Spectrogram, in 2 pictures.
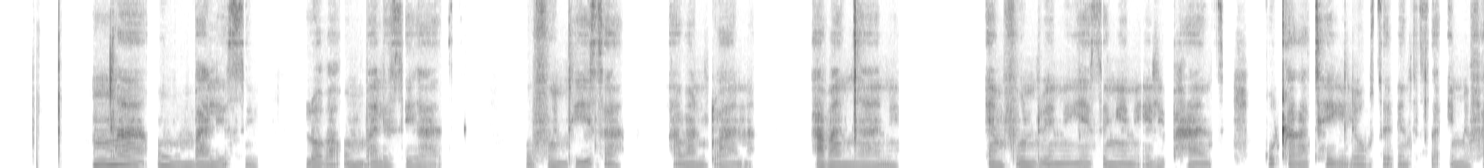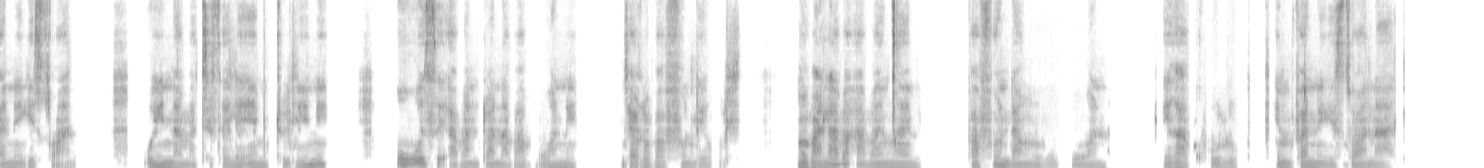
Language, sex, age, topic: North Ndebele, female, 25-35, education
